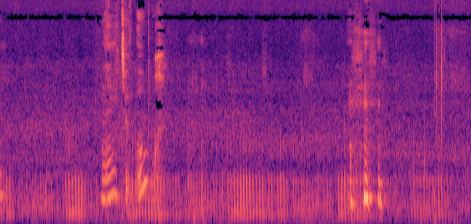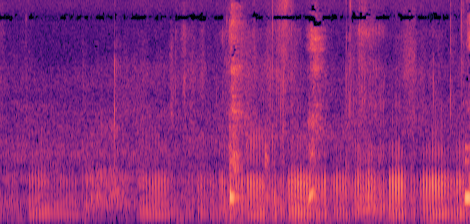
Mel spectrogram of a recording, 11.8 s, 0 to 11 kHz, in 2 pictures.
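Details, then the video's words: Indoors, F2 Savannah cat Zara, a female welcoming her owners back from work, keeps up a low pulsing purr with a few tiny high chirps, while a woman speaks softly to her. "Cutest Good Morning Meows From Sweet Savannah Cat Zara!"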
